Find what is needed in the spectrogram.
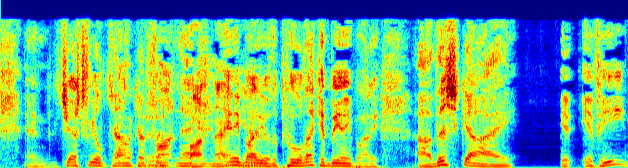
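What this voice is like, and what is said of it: Usual voice. Nothing is said of it.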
